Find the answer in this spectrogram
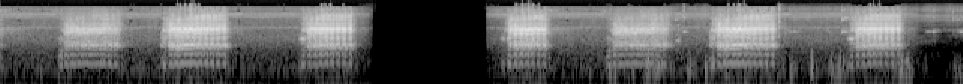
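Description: Goat bleating: seven loud calls, three and then, after a short pause, four more, each lasting well under a second.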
